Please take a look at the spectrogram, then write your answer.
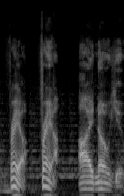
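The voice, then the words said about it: Staticky machine character voice. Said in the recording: “it's like static noise coming from the machine ... I might do that voice differently”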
